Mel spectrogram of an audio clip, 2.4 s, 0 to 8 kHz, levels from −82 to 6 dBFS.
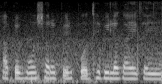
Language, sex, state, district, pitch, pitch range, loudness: Hindi, female, Haryana, Rohtak, 195 Hz, 185-205 Hz, -15 LUFS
